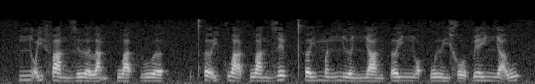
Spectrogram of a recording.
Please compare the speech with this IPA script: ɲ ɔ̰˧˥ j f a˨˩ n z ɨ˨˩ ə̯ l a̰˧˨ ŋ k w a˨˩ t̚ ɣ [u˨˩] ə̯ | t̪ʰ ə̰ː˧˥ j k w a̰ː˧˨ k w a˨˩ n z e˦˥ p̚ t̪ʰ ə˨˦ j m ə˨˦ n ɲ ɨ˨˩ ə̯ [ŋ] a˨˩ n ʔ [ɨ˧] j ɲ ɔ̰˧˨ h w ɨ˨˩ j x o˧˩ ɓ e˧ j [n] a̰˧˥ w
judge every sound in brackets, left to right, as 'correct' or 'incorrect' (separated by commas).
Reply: correct, incorrect, incorrect, incorrect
